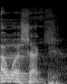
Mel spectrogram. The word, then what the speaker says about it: Awashak: Awakak, on a naissance d'une organisation à la recherche des enfants autochtones perdus, c'est-tu... – Awashak. Le C en Atikamekw se prononce comme un CH.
